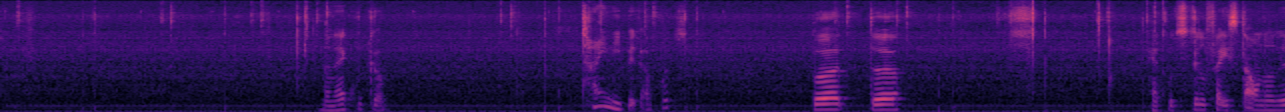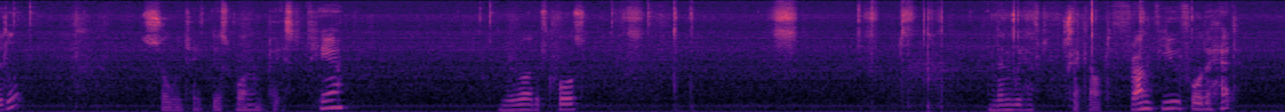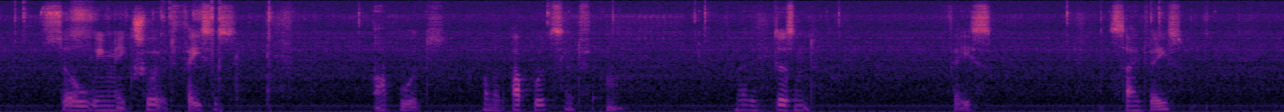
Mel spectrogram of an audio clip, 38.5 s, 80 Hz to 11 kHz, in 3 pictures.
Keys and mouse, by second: 1.0 r, 2.3 r, 3.3-4.8 right drag, 3.8 r, 5.6 r, 7.0 r, 9.6 r, 10.9 right click, 11.4-13.5 right drag, 13.5-16.8 drag, 17.8-20.8 drag, 19.8 alt+a, 21.6 Escape, 22.4 KP_1, 26.0-27.8 right drag, 26.8 r, 27.8 middle click, 29.4-31.3 drag, 31.9 r, 34.3-35.8 drag, 36.8 r, 37.8 r.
